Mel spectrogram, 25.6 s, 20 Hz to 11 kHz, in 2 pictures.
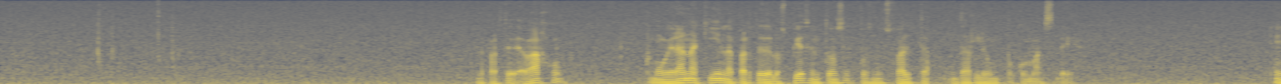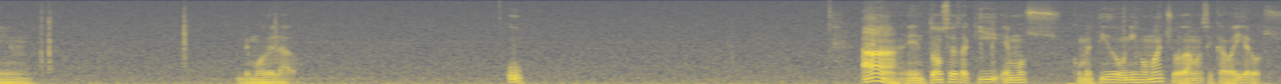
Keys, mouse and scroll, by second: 1.1 KP_6, 1.7 KP_1, 3.4-3.7 scroll down 2, 3.9 scroll down 2, 8.1 click, 9.0 click, 10.1 click, 11.3-13.1 drag, 13.3 KP_7, 14.9 shift+click, 15.9-17.0 shift+drag, 17.2 click, 18.2-18.5 scroll up 2, 18.8-20.1 drag, 21.4-22.6 drag, 22.7 Tab, 23.7 right click, 24.1 Tab.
